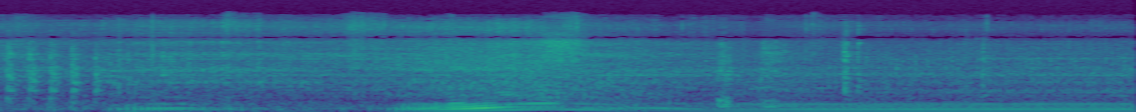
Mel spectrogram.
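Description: Off-road SUV engine revving briefly about two seconds in, pitch rising and falling, while the vehicle is stuck in mud, then settling into a steady idle.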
